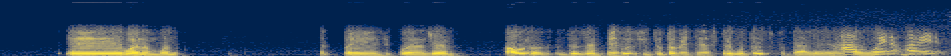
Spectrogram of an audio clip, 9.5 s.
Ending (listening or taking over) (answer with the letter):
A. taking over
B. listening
A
